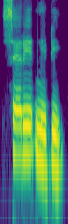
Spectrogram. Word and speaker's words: serenity: दोस्तों एस का उच्चारण हमेशा से करते हैं और ई को ए की मात्रा पढ़ते हैं। आर का उच्चारण हमने रे करना है, ई को ए की मात्रा पढ़ना है, और एन को न पढ़ते हैं, आई को फिर से ई की मात्रा पढ़ना है, और TY को आपने टी पढ़ना है, सेरेनिटी।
